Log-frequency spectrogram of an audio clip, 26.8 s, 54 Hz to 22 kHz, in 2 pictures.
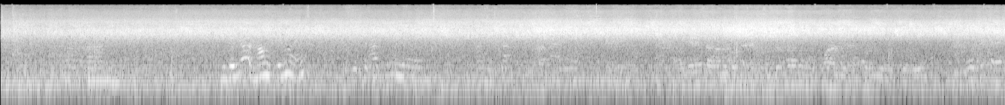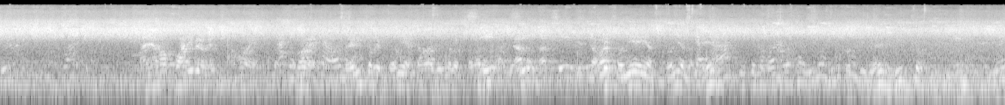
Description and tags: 20061022.fig.tree
ambiance at dusk below a giant Ficus tree with hundreds of birds (house sparrows) roosting. Voices talking in Spanish get closer by the right. The tree is in a very populated and noisy street, so recording 20 s of relative quietness was a bit of a miracle. Soundman OKM into Sony MD / sonido de gorriones en un dormidero en un Ficus. Se acercan voces por la derecha.
binaural, nature, birds, spanish, sparrow, house-sparrow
